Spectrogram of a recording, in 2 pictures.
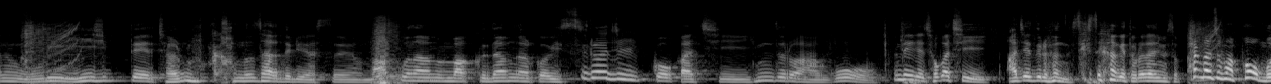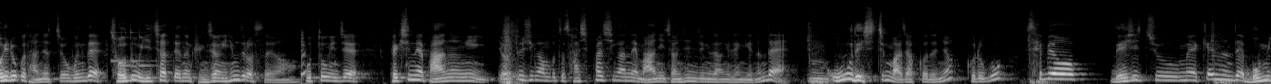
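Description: From 0 to 8.8 s the audio plays as a time-stretched section, slowed to about 0.58 times its normal pace. The pitch holds steady. Short pieces were likely repeated to fill the length, so it drags. At 8.8 s the pace jumps back abruptly.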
